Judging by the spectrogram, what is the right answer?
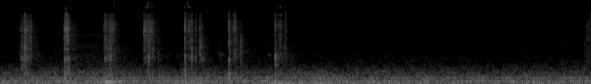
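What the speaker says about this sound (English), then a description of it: "They want me to shuffle a little bit more." A deck of tarot cards is shuffled by hand in a series of quick, crisp riffling bursts, about eight short snaps over the first few seconds, close and fairly quiet, followed by a soft hum.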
